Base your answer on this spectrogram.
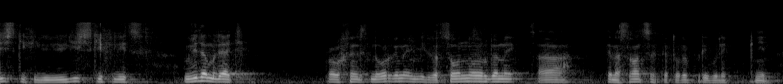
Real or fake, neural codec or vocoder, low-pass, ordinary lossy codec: fake; codec, 16 kHz, 2 kbps, FunCodec, trained on Chinese and English, 25 frames a second; 7.2 kHz; AAC, 32 kbps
